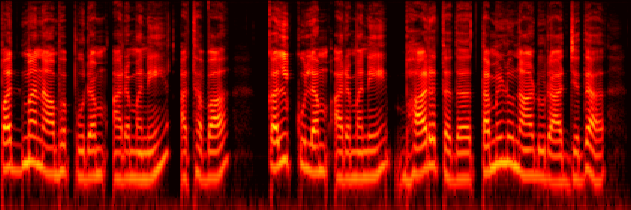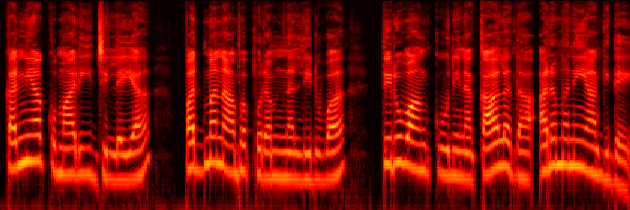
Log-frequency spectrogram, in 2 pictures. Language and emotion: Kannada, neutral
